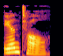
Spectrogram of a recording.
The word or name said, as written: antall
